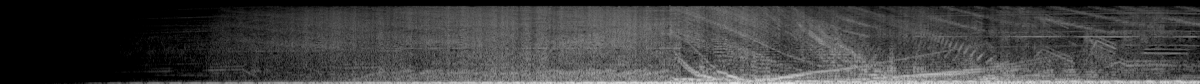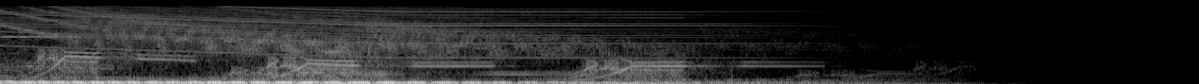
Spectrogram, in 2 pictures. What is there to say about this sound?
Fire huge lazer
Original description ::: "Fire is also a Verb, This is a huge lazer charging up and being "Fired"Created with Reaktor, Logic EXS24 and ES2, many layers of different synths automation and then run through the Logic time stretcher."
